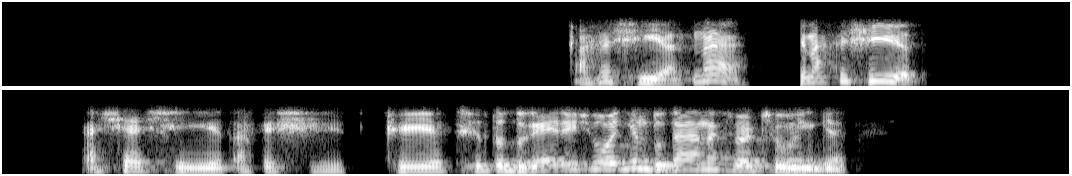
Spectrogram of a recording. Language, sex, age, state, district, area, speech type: Kashmiri, male, 30-45, Jammu and Kashmir, Anantnag, rural, conversation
